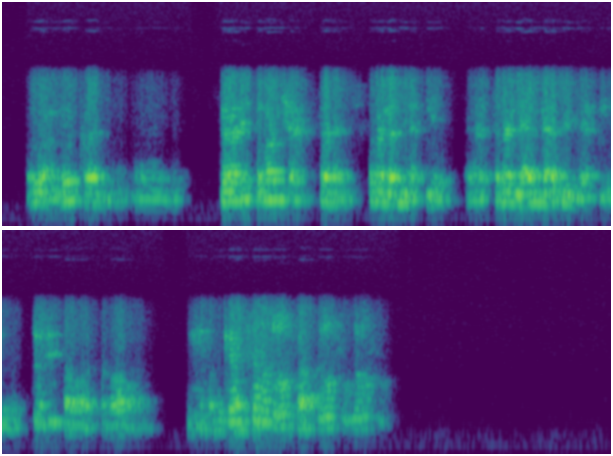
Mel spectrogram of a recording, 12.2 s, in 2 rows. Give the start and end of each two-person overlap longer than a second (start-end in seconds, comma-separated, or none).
8.0-9.3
